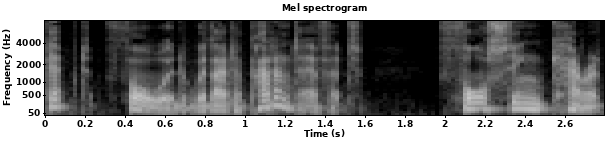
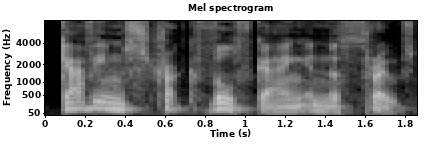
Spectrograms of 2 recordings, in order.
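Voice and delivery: plain reading voice

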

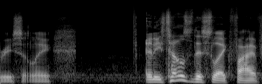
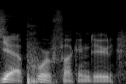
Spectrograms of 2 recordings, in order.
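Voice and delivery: ordinary talk

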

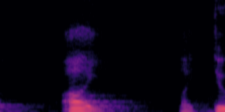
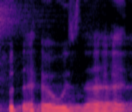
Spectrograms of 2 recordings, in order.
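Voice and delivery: morphing voice; 5 semitones higher than usual. Real, not acted. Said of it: "voice changer".

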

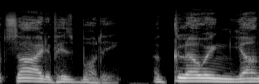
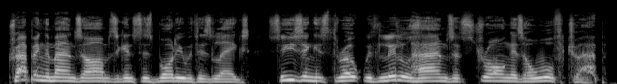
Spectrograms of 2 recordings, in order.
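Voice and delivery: ordinary delivery

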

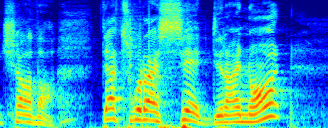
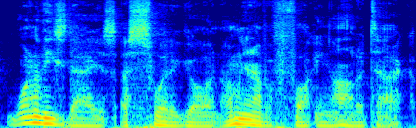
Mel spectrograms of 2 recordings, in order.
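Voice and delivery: much lower, softer grumble; low, softer exasperated aside; 12 semitones lower, 8 dB quieter than usual. Real, not acted. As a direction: mutter it under your breath, exhausted.

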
